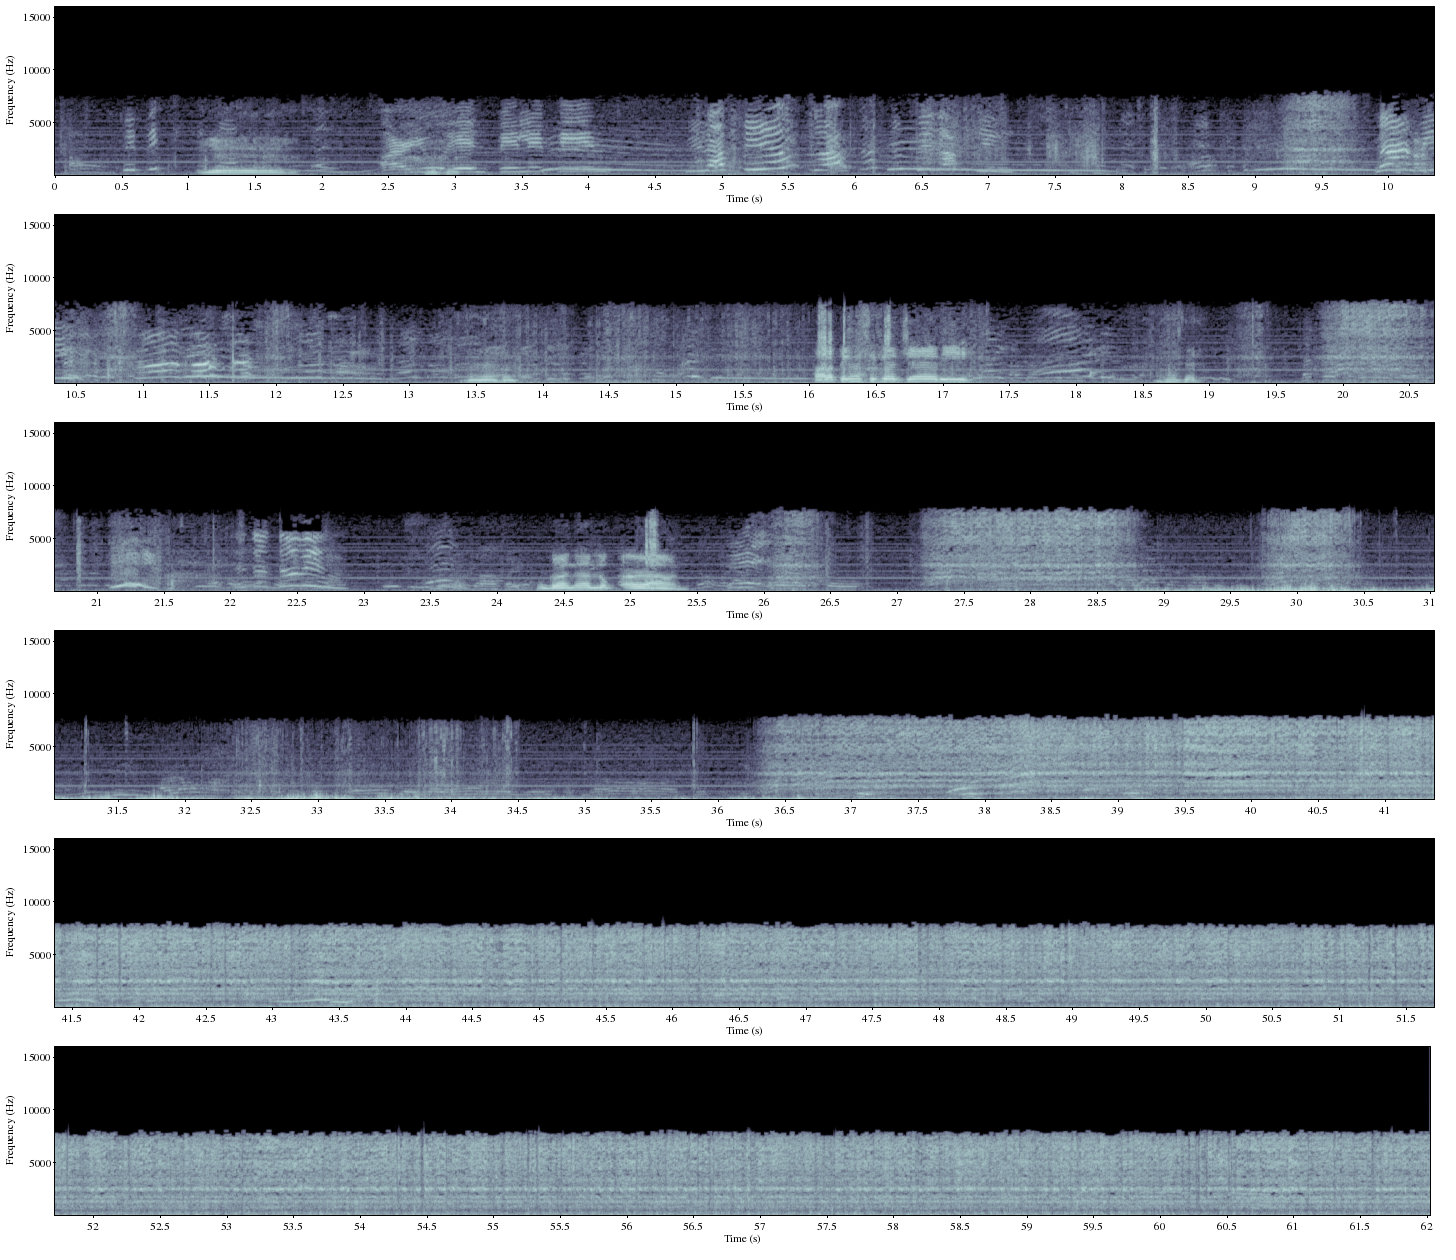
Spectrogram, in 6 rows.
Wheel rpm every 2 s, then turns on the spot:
0, 0, 10, 0, 20, 20, 10, 20, 10, 20, 20, 0, 0, 30, 80, 30, 20, 10, 80, 200, 230, 230, 230, 230, 230, 230, 230, 230, 230, 230, 230.
14-18 32-34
